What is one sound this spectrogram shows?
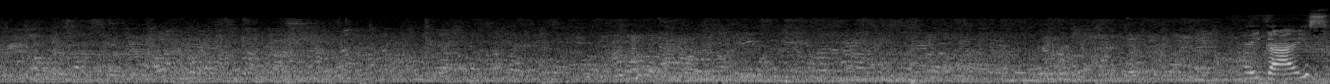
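A crowd murmurs in a large, echoing indoor hall.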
